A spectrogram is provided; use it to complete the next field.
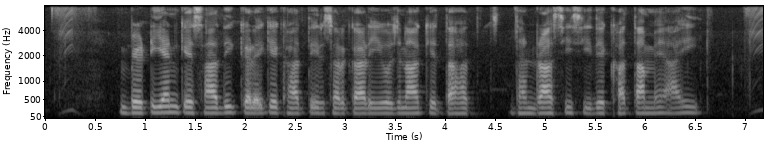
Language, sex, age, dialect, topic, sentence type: Bhojpuri, male, 18-24, Western, banking, question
